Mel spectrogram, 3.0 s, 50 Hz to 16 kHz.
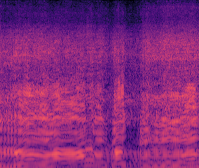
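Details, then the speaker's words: New Kawasaki KX250 four-stroke ridden on sand just past its 40-minute break-in: crisp high-revving single climbs and drops cleanly in the upper RPMs, no popping or misfire; runs strong. "though, It wants to be in those upper R's, dude, so bad. It runs really, really good."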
